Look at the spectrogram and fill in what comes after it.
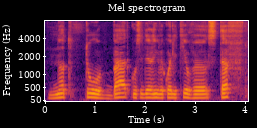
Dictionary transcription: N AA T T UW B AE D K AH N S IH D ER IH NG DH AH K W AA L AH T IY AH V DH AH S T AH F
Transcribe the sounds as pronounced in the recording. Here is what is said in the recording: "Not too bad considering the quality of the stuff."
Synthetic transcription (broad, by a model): N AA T T UW B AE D K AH S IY D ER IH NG DH AH K W AA L AH T IY AH V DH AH S T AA F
